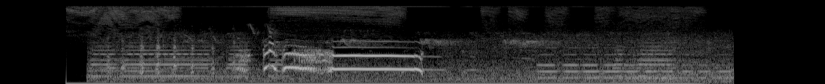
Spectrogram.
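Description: A rooster crowing: a bending, rising call that settles into one loud held note about three to four seconds in. It plays over a quieter steady background of several held tones, and the whole sound starts and cuts off suddenly.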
